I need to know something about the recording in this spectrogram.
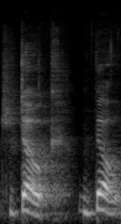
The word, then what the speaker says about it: Doak: Do like an oak tree with a D.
